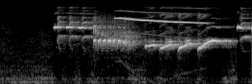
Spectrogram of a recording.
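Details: Orange-headed thrush song used as a lure to get a bird that rarely sings to start: one loud, rich phrase of high whistles and warbling slurs, with a long clear descending whistle running through it.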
